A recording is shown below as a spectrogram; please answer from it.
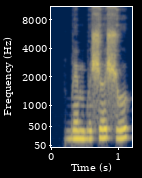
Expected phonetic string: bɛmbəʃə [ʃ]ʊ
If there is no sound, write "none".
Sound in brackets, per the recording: ʃ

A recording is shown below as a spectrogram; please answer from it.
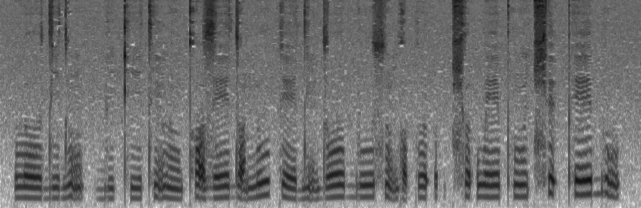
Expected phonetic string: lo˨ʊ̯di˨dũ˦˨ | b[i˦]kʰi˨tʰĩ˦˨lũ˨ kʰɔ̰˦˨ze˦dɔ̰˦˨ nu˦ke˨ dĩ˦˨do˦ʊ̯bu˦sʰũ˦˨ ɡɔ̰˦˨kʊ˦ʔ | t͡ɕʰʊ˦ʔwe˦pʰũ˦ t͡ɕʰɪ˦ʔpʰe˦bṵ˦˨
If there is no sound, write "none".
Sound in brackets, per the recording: i˨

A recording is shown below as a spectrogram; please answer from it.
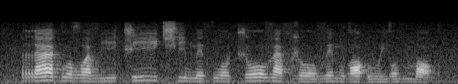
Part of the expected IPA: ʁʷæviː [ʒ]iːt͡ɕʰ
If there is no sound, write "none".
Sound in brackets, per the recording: t͡ʃ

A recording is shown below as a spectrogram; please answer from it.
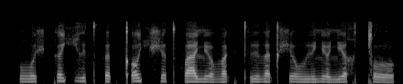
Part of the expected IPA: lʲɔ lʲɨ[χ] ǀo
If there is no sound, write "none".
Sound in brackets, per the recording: χ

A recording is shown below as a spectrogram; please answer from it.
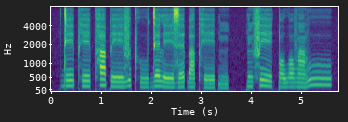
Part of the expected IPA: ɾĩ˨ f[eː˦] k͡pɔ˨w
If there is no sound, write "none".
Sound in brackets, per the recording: eː˦˨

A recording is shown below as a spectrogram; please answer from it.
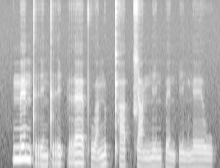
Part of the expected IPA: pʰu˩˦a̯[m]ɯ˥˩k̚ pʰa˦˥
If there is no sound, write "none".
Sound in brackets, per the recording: ŋ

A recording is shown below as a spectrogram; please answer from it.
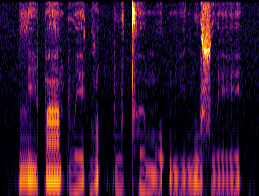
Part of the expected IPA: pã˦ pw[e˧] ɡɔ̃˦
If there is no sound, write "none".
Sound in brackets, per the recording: e˧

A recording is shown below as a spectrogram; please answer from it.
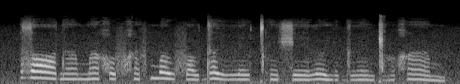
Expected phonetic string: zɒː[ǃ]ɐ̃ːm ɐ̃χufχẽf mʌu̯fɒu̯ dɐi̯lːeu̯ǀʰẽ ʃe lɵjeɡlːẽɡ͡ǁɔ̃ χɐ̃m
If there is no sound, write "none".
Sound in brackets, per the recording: d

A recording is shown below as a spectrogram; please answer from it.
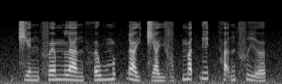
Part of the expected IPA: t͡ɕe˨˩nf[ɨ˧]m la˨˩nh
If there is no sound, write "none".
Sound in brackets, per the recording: ɛ˧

